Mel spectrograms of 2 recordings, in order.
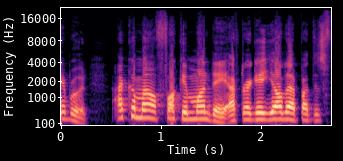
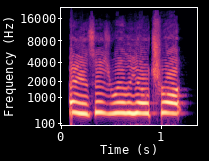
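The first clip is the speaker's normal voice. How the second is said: put-on cheeky kid; 12 semitones higher, 4 dB louder than usual. Kid cheekily asking driver.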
